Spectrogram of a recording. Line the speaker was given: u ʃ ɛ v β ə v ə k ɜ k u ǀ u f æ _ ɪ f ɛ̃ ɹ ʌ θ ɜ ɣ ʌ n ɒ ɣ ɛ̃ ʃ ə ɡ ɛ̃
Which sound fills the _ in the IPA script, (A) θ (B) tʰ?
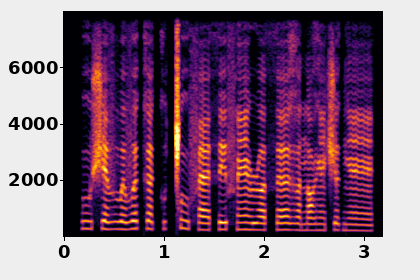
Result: A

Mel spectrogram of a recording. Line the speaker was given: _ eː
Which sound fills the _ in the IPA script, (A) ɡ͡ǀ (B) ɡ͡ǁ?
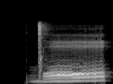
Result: A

